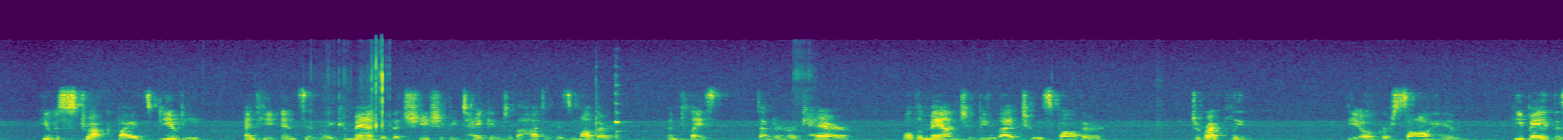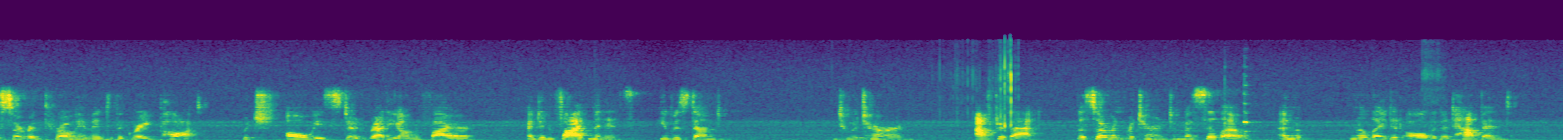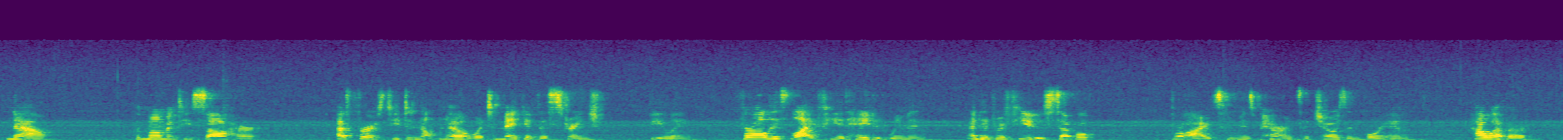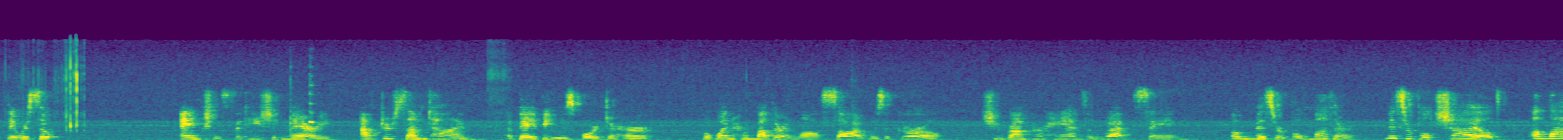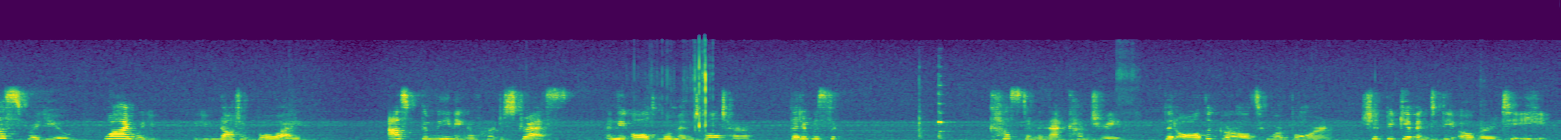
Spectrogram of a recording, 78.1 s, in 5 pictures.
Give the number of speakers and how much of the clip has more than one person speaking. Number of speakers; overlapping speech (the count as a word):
one, no overlap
